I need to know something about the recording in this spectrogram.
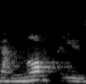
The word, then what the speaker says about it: Anopheles: Mas Anopheles é o nome correto, a pronúncia correta.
